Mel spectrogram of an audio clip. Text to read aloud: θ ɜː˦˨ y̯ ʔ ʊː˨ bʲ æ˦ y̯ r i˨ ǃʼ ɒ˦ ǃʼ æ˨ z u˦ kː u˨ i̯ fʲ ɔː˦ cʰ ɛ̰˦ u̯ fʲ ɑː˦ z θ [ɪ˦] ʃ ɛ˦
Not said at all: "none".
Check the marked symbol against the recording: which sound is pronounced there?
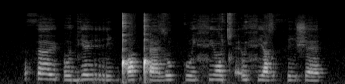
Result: i˦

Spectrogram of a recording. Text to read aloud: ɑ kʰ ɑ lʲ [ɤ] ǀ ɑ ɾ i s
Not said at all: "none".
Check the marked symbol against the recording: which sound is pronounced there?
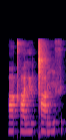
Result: ɵ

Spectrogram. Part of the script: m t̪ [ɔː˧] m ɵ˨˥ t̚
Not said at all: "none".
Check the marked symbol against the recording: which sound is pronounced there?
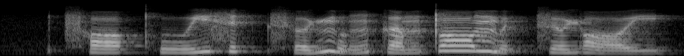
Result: ɔː˥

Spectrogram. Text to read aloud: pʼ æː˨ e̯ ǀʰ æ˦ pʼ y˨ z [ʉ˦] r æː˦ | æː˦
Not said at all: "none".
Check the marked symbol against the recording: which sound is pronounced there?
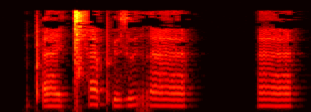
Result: ʉ˦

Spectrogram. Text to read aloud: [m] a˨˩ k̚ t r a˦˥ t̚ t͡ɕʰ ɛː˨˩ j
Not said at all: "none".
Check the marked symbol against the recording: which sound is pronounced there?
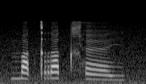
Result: m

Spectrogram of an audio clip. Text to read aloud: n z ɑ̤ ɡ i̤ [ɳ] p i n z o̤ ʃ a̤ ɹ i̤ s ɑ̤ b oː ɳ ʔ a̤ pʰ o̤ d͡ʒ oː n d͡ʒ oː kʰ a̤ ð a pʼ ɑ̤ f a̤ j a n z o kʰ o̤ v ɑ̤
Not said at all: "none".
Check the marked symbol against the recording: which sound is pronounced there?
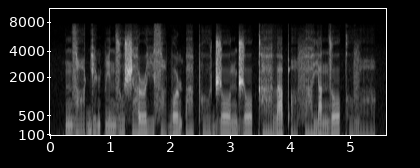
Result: ɳ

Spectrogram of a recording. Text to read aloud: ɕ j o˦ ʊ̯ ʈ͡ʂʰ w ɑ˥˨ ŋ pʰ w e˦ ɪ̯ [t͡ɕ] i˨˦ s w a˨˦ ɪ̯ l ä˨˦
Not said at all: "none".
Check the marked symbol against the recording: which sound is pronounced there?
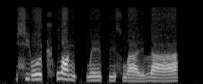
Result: t̪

